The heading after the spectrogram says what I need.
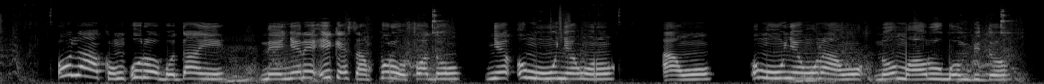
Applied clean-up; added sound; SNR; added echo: none; Zipper (clothing); 18 dB; none.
